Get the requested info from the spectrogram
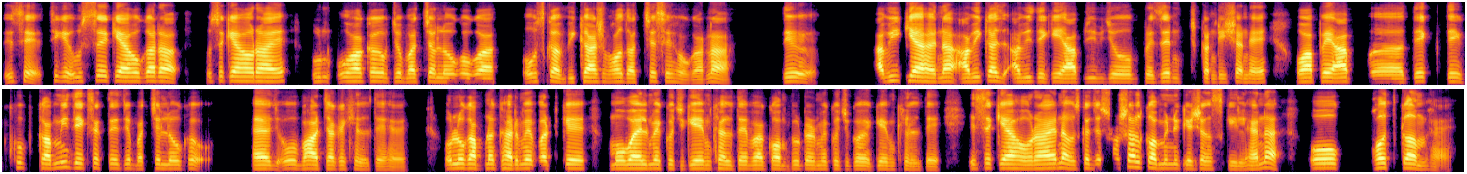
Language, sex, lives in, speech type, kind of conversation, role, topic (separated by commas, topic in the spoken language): Hindi, male, India, conversation, unstructured, none, आपके हिसाब से खेल किस तरह जीवन को बदल सकते हैं?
